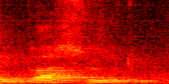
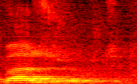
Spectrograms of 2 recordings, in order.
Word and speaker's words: bus route: things like that and if you don't say bus route uh avoiding this assimilation then you get buzz root instead of iceberg you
